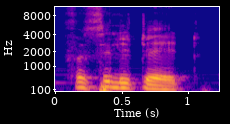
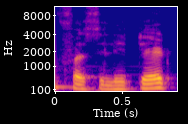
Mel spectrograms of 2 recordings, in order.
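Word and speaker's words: facilitate: कहते हैं Flutter फैसिलिटेट फैसिलिटेट इस लफ्ज को हम फैसिलिटेट प्रोनाउंस करेंगे फैसिलिटेट प्रोनाउंस करना सही नहीं फैसिलिटेट की मीनिंग है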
